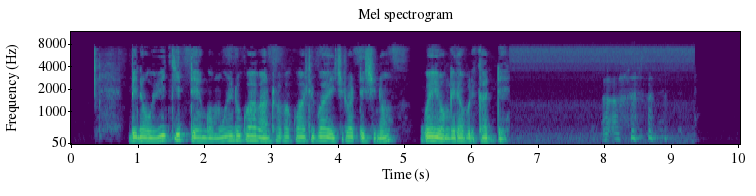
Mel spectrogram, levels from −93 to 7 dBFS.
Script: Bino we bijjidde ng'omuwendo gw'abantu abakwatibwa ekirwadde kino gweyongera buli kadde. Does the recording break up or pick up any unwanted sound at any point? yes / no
yes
